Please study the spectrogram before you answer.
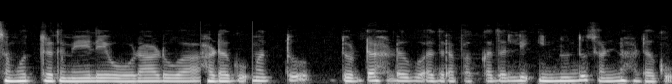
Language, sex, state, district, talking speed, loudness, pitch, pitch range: Kannada, male, Karnataka, Shimoga, 115 wpm, -15 LUFS, 155 Hz, 150-165 Hz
